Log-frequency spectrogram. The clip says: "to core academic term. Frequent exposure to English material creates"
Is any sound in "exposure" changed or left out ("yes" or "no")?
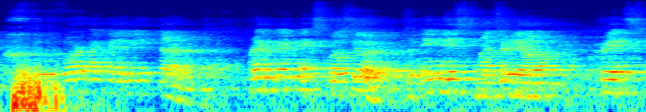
yes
